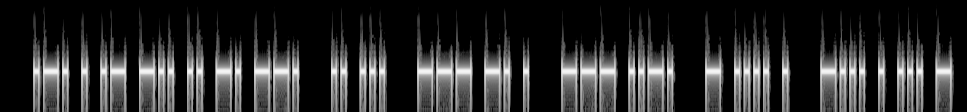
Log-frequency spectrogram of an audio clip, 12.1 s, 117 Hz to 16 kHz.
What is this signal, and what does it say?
Morse code, heard as a keyed tone, about 20 wpm, 700 Hz. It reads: READING IS ONE OF THE BEST
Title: Sentences with 6-Word Phrases - 20wpm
